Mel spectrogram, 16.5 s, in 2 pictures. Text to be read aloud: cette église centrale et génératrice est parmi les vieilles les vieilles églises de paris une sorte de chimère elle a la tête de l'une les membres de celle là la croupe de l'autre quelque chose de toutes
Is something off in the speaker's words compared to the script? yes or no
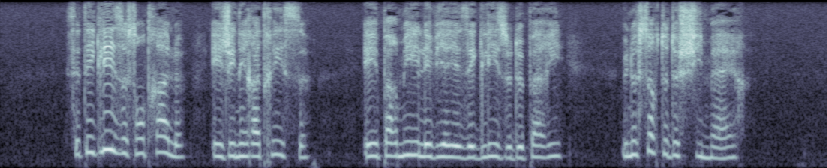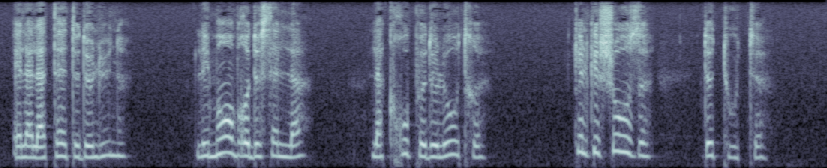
yes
